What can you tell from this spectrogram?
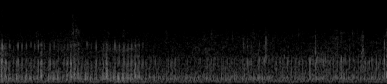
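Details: Rescued kittens about six or seven weeks old, in Alturas, California, purring before their shots: a soft steady rumbling purr held throughout, close up, with faint handling noise.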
